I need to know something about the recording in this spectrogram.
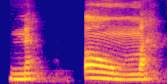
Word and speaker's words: gnome: And finally, we have ghost letter digraph GN. We have O consonant E. Gnome.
